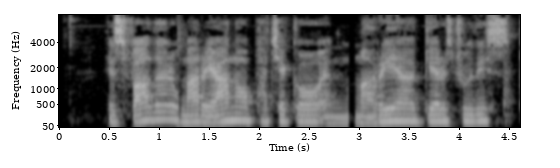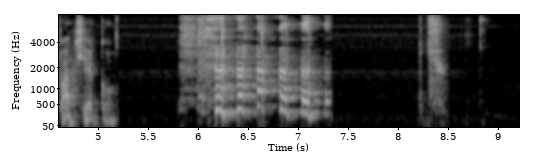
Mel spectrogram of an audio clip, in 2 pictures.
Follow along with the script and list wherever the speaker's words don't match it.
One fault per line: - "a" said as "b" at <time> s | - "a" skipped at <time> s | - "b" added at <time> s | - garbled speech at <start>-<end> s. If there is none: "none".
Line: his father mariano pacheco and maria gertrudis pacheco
none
